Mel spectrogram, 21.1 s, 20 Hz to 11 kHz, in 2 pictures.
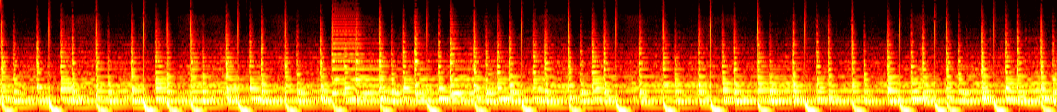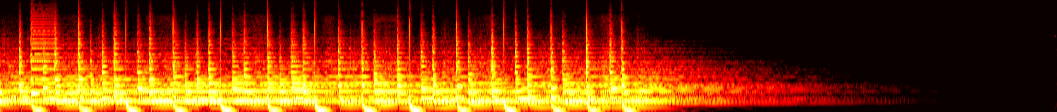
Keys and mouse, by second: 3.0-4.9 middle drag, 7.0 alt+shift+click, 9.7 alt+shift+click, 12.2 ctrl+b, 17.6-18.5 drag, 18.4 ctrl+z, 18.7 ctrl+z, 19.8 ctrl+shift+z.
